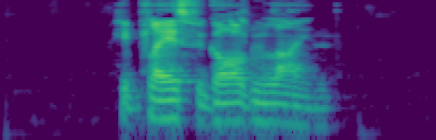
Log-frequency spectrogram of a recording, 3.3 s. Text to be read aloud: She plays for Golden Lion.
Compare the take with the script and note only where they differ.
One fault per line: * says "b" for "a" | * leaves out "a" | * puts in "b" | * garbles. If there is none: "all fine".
* says "He" for "She"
